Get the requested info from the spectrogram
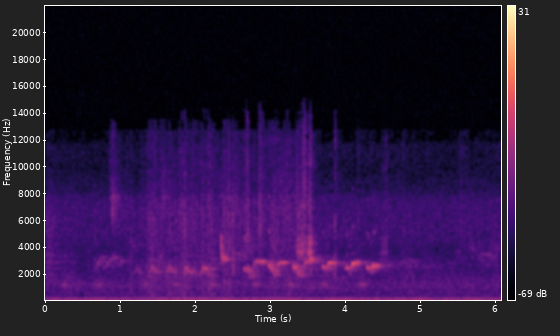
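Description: A songbird singing a quick run of repeated chirping notes, about five a second, lasting about four seconds, over a steady low rumble.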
